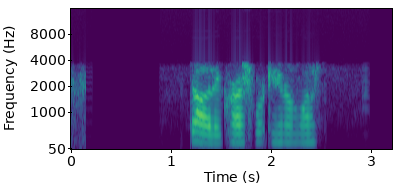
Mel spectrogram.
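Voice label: Police District Dispatch, p25; Raleigh; Southwest District; wake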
